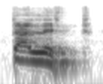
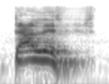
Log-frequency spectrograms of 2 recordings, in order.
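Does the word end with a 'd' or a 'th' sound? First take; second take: th; th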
